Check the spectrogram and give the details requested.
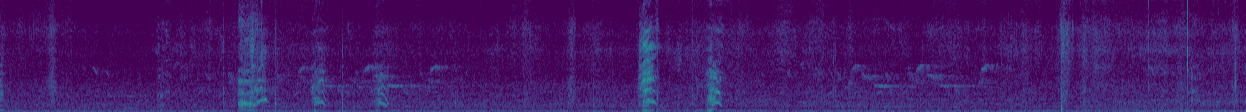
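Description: A dog gives about five short, harsh coughs in two brief bouts against quiet room noise.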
